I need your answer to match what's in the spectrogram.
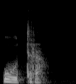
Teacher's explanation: on a un O à la fin qui n'est pas accentué, qui se prononce donc comme un A. C'est pas outro, mais outre.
